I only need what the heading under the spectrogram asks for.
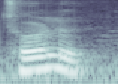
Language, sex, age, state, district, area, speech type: Nepali, male, 18-30, West Bengal, Darjeeling, rural, read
